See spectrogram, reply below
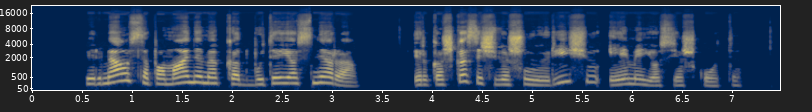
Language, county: Lithuanian, Vilnius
